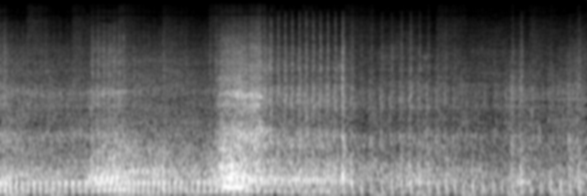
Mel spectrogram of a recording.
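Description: A racing lawn mower's small engine running at the Blacklands track, a close, buzzing mid-pitched drone that rises briefly as if revved, then settles back into a steady, slightly uneven idle.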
